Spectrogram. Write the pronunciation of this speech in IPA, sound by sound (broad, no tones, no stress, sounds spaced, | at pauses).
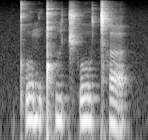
kʼ o m ǃʰ ɯ t͡ʃʼ o ǀʰ a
